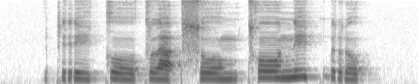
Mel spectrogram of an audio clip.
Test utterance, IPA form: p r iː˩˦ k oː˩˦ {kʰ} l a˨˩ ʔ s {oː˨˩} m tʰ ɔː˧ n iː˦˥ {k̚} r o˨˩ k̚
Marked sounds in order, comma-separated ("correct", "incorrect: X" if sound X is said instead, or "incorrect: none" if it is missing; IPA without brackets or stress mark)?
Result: incorrect: k, correct, correct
